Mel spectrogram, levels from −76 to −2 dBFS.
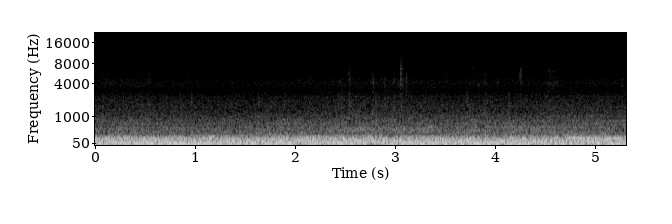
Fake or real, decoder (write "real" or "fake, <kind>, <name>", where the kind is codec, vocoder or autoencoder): real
